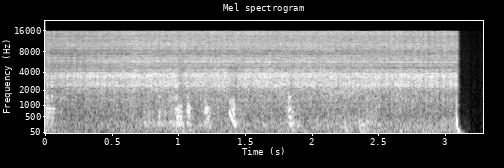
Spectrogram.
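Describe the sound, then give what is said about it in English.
A rattlesnake's dry, continuous buzzing rattle holds steady for about three seconds before cutting off abruptly, loud, with a few faint clicks underneath and no voices. “Well, that's some sort of a snake. Yes. Is it a rattlesnake? It is a rattlesnake.”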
